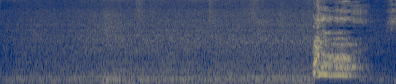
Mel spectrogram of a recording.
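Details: Indoor French Bulldog arguing with its owner: after three seconds of muffled low rumble, one sharp, tonal bark that drops slightly in pitch and fades quickly.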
